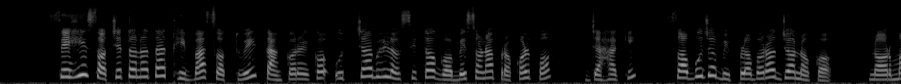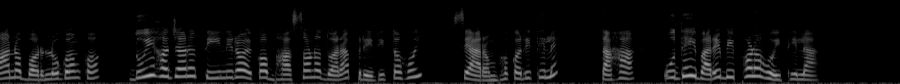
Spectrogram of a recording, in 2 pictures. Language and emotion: Odia, neutral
